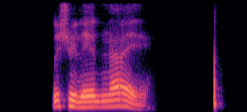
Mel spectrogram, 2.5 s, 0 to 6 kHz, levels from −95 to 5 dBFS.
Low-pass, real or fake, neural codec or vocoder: 5.4 kHz; fake; codec, 16 kHz, 1.1 kbps, Voila-Tokenizer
